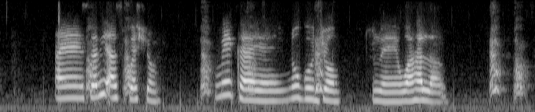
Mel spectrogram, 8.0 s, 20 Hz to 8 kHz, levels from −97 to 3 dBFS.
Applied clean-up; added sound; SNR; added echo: none; Dog; 15 dB; none.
